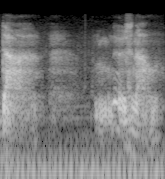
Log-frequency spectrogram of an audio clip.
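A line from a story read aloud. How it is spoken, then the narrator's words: Frightened mutter. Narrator (Russian): пробормотал он, слишком сильно испугавшись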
